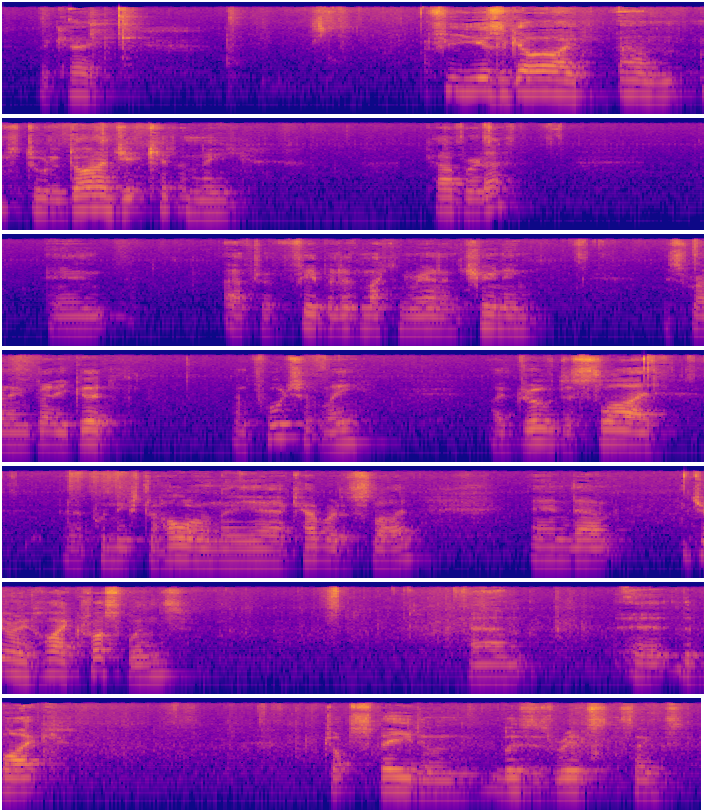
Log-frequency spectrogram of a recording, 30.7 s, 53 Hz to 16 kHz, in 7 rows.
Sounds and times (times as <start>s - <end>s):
Speech: 0.2s - 0.8s, 2.6s - 6.0s, 7.0s - 7.7s, 9.0s - 12.2s, 12.9s - 14.0s, 14.6s - 15.6s, 16.2s - 20.2s, 20.8s - 23.2s, 24.8s - 26.8s, 28.3s - 30.6s.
